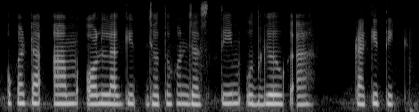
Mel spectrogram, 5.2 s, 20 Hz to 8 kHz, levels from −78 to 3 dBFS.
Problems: background sounds at intervals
